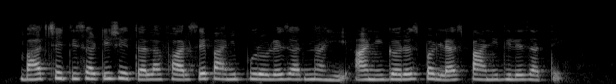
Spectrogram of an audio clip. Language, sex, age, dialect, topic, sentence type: Marathi, female, 18-24, Standard Marathi, agriculture, statement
